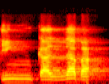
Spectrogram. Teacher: জাল উচ্চারণ করার সময় মাখরাজটা হলো জিহ্বার আগা, সামনের উপরের দুই দাঁতের আগা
